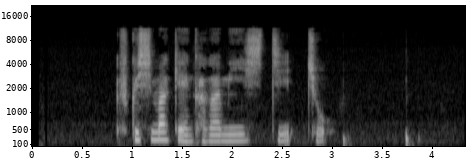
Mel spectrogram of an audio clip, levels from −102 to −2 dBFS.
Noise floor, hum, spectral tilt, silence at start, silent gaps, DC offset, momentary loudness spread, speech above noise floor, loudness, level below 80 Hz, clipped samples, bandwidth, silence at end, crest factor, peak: -78 dBFS; none; -2.5 dB/octave; 0.85 s; none; under 0.1%; 17 LU; 40 dB; -37 LUFS; -82 dBFS; under 0.1%; 11.5 kHz; 0.55 s; 22 dB; -18 dBFS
